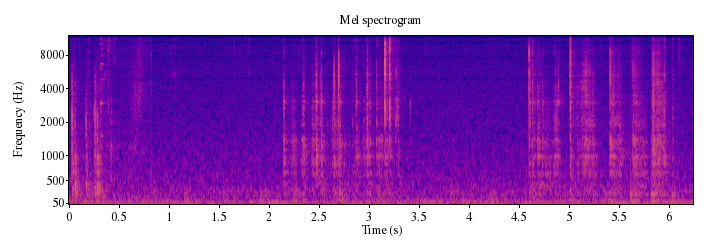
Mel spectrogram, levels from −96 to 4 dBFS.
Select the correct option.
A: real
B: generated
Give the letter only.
A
